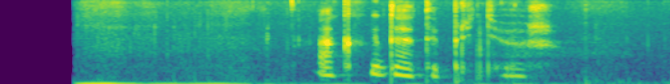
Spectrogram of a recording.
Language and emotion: Russian, neutral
